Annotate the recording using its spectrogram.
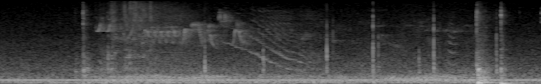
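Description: A room door opening with a few faint high squeaks, light scattered clicks of steps on a hard floor, then the door shutting with two thumps about seven seconds in, over a steady low hum.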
